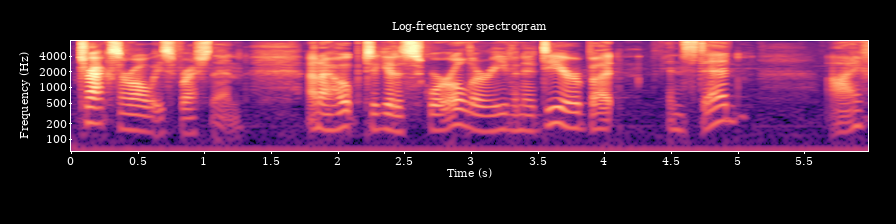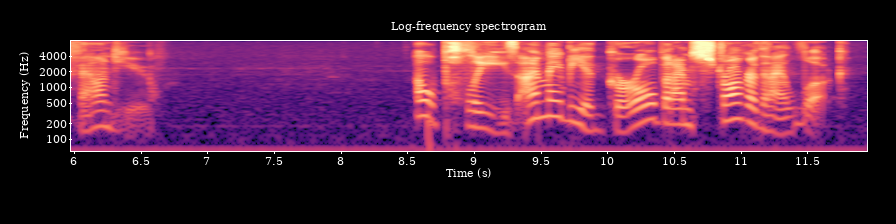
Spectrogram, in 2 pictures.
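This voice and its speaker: A woman playing a tough, wry young survivor in a zombie apocalypse ASMR roleplay, speaking softly and intimately to one listener. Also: deep voice, moderate pace, creaky, dry recording, exaggerated voice. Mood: wry, friendly. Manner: soft-spoken, intimate, addressing one listener. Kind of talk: ASMR roleplay audio drama.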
